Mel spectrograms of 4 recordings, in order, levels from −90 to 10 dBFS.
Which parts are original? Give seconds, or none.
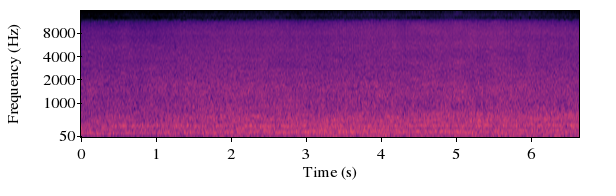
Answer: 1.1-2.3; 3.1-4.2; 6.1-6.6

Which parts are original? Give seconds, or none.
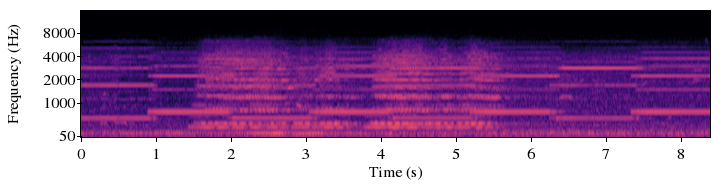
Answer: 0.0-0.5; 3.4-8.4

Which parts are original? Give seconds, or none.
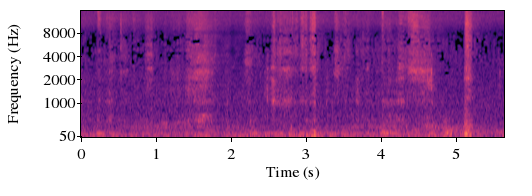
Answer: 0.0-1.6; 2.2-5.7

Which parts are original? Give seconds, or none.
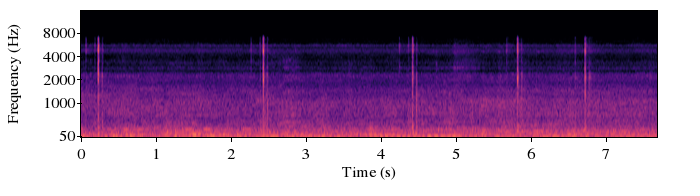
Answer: none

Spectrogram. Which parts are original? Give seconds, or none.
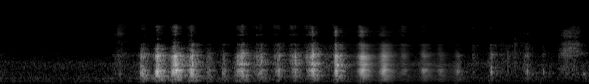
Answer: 0.0-3.5; 4.6-5.9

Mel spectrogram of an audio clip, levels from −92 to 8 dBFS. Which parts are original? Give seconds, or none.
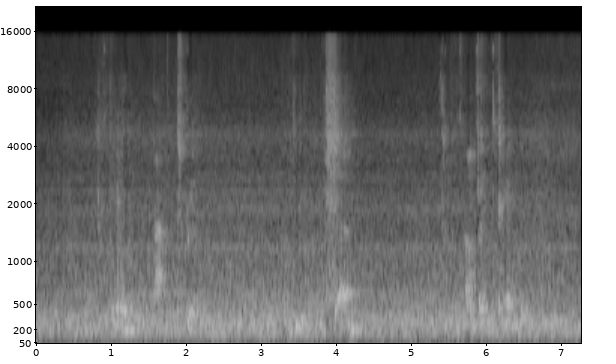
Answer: none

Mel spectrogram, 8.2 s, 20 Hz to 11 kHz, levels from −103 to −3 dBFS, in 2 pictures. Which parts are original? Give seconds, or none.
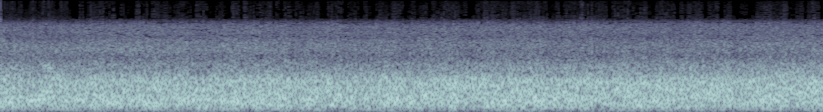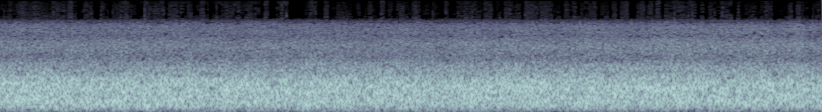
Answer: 0.0-8.2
